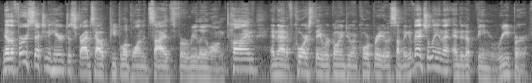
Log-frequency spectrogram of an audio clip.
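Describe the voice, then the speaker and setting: A man's voice: mid-range voice, big pitch swings, quick pace, few pauses. A man hosting a gaming news video, talking through written interviews in a chatty, conversational way with casual asides.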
